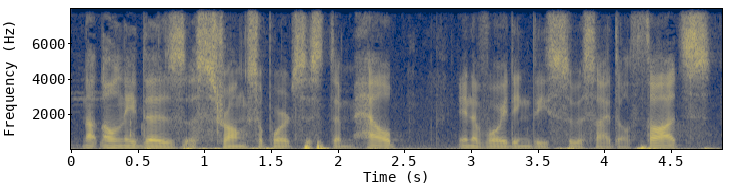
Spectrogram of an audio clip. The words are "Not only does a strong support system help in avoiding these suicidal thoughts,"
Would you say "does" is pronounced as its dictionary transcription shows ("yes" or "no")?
yes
